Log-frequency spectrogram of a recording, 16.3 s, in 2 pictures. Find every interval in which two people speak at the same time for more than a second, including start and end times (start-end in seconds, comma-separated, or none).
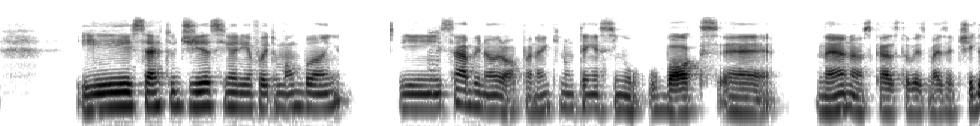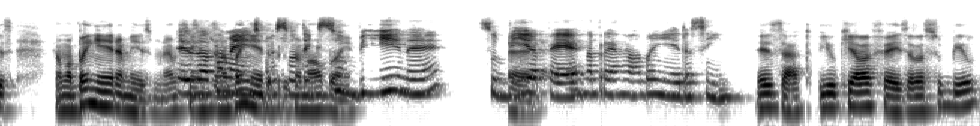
9.6-11.1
